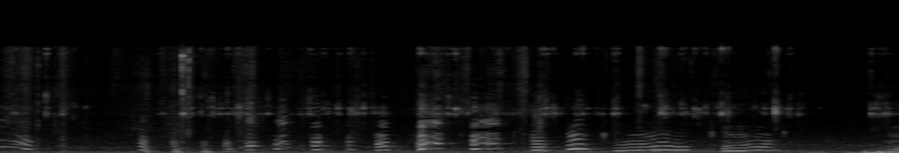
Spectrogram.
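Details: Pet Beagle Cooper, with his comb, lets out a rapid run of short yelping whimpers, some clipped and some longer with a rising-falling bend, over a low background hum, ending in a brief rustle.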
